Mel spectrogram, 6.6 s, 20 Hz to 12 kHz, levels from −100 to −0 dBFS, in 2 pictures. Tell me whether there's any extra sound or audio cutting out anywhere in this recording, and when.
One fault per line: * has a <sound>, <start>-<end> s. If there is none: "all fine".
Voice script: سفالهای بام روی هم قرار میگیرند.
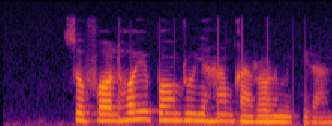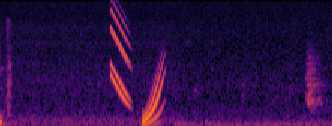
* has a chirp, 4.4-5.0 s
